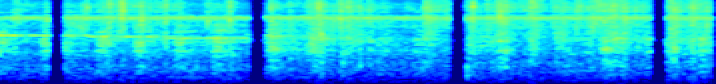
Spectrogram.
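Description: Near silence: faint outdoor forest background hiss, broken three times by brief gaps of total silence.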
